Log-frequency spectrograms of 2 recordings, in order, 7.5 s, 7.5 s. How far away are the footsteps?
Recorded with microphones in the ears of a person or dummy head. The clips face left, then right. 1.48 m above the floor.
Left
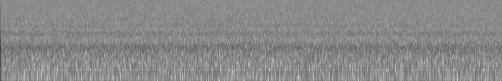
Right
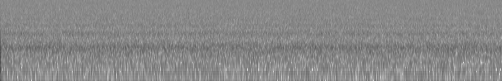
No footsteps in this recording.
